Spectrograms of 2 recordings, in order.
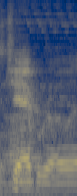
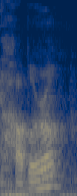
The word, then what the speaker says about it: Jaburo: It's Jaburo, actually. It's Jaburo. You mean Haburo? No, but it's Jaburo. Why would it be pronounced Jaburo? Because it's in not South America. It's not Spanish. It's Portuguese. So Portuguese and Spanish are very close. They're very similar, but they do have the J sound in Portuguese.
